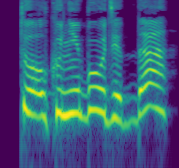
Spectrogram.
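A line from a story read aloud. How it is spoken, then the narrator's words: Moaning. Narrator (Russian): простонала Памела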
